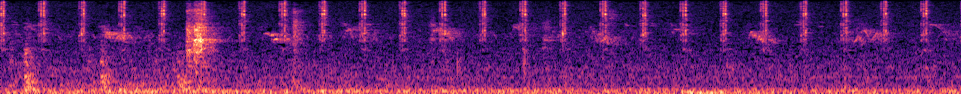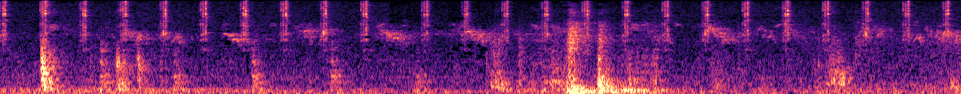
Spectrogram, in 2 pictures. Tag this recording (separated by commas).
Animal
